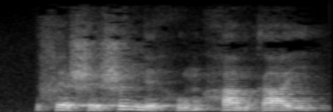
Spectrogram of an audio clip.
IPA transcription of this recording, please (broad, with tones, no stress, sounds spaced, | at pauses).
f e˨˩ ʂ i˨˩˨ ʂ ɨ˧ ŋ e˨˩˨ h u˨˩˦ m h a˧ m k a˧ j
